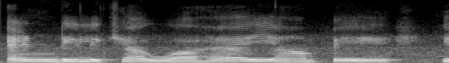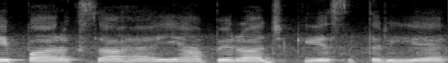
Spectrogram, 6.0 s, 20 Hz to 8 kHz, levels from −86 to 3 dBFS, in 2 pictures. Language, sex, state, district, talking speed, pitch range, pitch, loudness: Hindi, female, Haryana, Rohtak, 140 wpm, 220-230 Hz, 225 Hz, -16 LUFS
